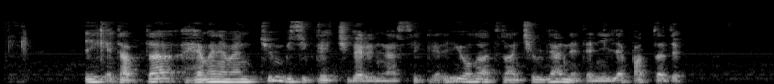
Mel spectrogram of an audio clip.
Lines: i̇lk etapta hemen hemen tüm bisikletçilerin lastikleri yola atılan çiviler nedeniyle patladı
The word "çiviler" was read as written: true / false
true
